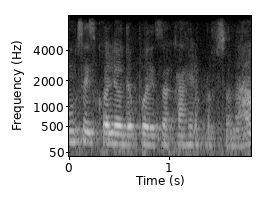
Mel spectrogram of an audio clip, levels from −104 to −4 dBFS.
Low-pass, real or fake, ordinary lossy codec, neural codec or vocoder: 7.2 kHz; fake; Opus, 16 kbps; vocoder, 44.1 kHz, 128 mel bands, Pupu-Vocoder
